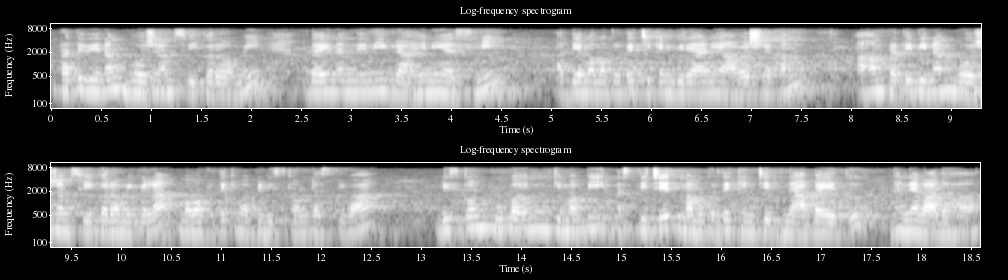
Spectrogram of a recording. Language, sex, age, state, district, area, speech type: Sanskrit, female, 18-30, Andhra Pradesh, Anantapur, rural, spontaneous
